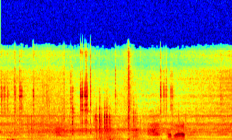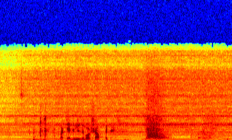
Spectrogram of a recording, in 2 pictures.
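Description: A metal wheelbarrow rattles and clanks as it is pushed.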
